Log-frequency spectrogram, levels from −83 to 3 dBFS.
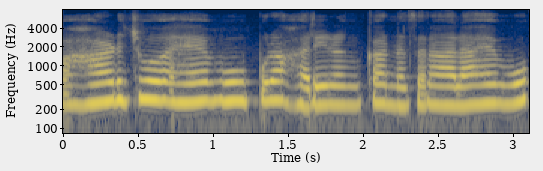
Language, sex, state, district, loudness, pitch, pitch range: Hindi, female, Bihar, Katihar, -13 LUFS, 255 Hz, 240-275 Hz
